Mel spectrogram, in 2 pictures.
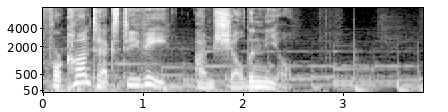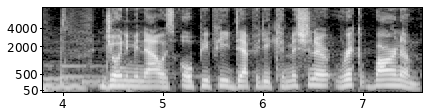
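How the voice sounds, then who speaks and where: A man's voice: a little high, normal speed, music in the background. A man hosting a news program, narrating a report and formally questioning a guest.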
